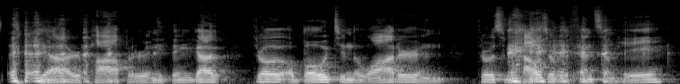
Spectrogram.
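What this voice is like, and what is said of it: North Dakota accent. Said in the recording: “Don't play up the accent too much ... North Dakotans ... accents pretty distinct ... something other than an East Coast accent”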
